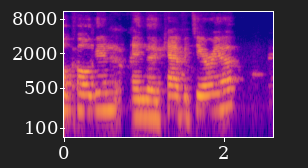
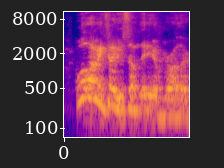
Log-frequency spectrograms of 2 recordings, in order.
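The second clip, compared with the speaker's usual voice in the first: high, twitchy delivery with pitch swooping all over; 5 semitones higher than usual. Showing the others a Hulk Hogan impression. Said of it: "There you go".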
